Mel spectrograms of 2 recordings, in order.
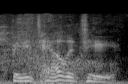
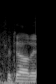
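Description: First: Slow game-announcer call; Mortal Kombat. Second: Said in the usual way. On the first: Acted. Gamer calling the boss's gory finish, announcer imitation. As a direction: draw it out like a fighting-game announcer. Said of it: "Mortal Kombat fatality". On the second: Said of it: "this is straight up gonna be".

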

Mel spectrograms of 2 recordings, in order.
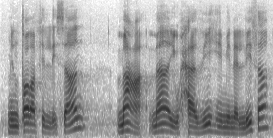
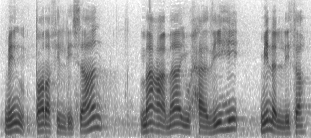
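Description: No difference in how they are said.

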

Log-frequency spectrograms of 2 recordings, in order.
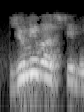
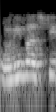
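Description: First: यूनिवर्सिटी begun with a "yoo" glide; correct y-sound pronunciation. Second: यूनिवर्सिटी said with plain "oo" at the start, no y-glide; mispronounced यूनिवर्सिटी. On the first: Teacher correcting students' pronunciation, clear "yoo" start on यूनिवर्सिटी. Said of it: "यूनिवर्सिटी बोलते हैं". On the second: Teacher showing students how not to say it, wrong "oo" start on यूनिवर्सिटी. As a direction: open यूनिवर्सिटी on a bare vowel, "ooniversity". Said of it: "इसको यूनिवर्सिटी नहीं बोलते हैं". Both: Shown as a demonstration.

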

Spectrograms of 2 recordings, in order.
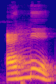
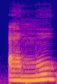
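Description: First: Calling a name in annoyance; higher, irritated call; mildly cross summons; angry call. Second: Gentle calling of a name; tender, subdued summons. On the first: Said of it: "അവൻ ദേഷ്യത്തോടെ വിളിച്ചു". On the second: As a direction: soften into affection, anger let go. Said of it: "അത്രയും ആർദ്രമായ സ്വരത്തിൽ". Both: A narrator's reading.

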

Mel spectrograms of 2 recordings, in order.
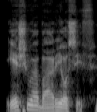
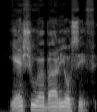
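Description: First: Said in the usual way. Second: Impatient repeat. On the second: A narrator's reading. Jehuda repeating the name to the treasurer, impatient. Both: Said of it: "ismétli Jehuda türelmetlenül".

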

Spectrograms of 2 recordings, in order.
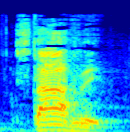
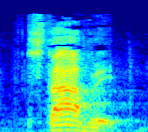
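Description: Both takes have the same delivery.

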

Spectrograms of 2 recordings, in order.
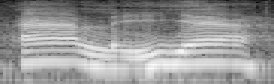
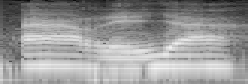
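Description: First: Slow "A Lị Gia", L at the start of "Lị"; pronounced with L. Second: Slow "A Rị Gia", R at the start of "Rị"; pronounced with R. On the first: Monk relaying which reading is correct, slow L version "A Lị Gia". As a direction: say "A Lị Gia" slowly with a clear L. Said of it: "mình đọc là A Lị Gia đúng". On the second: Monk relaying which reading is correct, slow R version "A Rị Gia". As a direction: say "A Rị Gia" slowly with a clear R. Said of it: "hay mình đọc A Rị Gia đúng". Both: Shown as a demonstration.

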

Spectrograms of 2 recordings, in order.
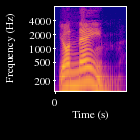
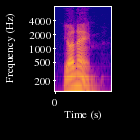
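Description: First: Loud, high, imperious demand; insistent cry. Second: Mildly raised, firm question; official demand. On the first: Cardinal demands the musketeer's name, loud and insistent. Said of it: "cried his Eminence for the third time". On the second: Officer questions Athos, firm. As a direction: ask it as an order. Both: A narrator's reading.

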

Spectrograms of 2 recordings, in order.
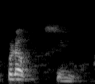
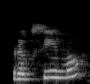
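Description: First: "próximo" with PRO stressed, falling; stress on first syllable. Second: "Próximo" said as prox-SI-mo, rising; stress moved off first syllable. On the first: Teacher offering the correct "próximo", first-syllable stress. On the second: Teacher offering a wrong option for "Próximo", middle-syllable stress. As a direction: wrongly put the weight of "Próximo" on XI. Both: Shown as a demonstration. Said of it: "Yo digo próximo".

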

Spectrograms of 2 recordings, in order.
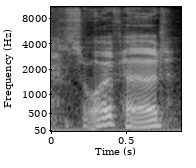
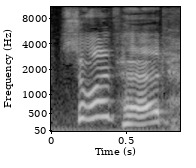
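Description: First: Quieter wheeze, trailing off; softer wheezing crone. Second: Put-on high, wheezy old crone voice; wheezing old crone. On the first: Acted. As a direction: wheeze the echo more softly. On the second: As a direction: wheeze it like an ancient witch. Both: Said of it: "wheezed the old woman".

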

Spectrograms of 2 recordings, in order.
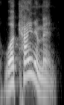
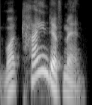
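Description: First: Said in the usual way. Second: Slower, pondering the question aloud; musing repeat. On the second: Shown as a demonstration. Preacher muses over the question, slowly. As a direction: turn it over as if thinking it through.

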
